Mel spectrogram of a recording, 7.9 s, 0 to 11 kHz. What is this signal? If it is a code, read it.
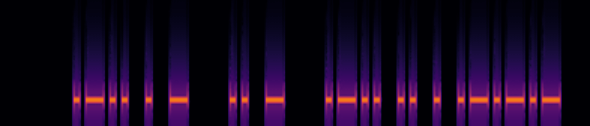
Morse code, heard as a keyed tone, about 15 wpm, 700 Hz. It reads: LET IT LIE.
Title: Sentences from Top 1600 Words 15wpm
